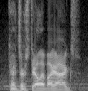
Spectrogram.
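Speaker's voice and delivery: put-on angry old man voice. Doing the John Eggacycle bit, an angry old man yelling about eggs. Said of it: "I just sound like an angry old man yelling about eggs".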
